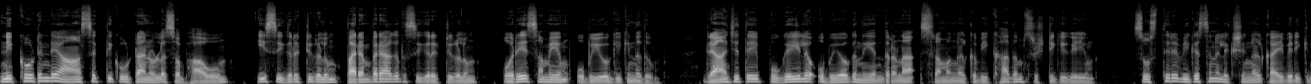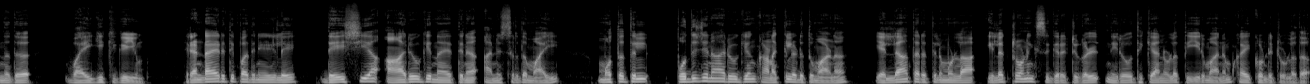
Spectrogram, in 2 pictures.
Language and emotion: Malayalam, neutral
